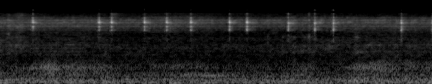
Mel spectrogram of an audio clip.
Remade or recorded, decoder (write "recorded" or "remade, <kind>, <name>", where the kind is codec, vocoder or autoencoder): remade, vocoder, Vocos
